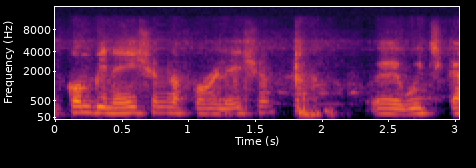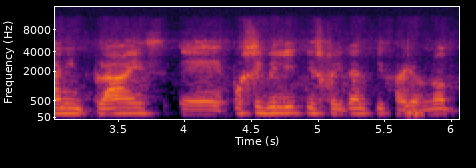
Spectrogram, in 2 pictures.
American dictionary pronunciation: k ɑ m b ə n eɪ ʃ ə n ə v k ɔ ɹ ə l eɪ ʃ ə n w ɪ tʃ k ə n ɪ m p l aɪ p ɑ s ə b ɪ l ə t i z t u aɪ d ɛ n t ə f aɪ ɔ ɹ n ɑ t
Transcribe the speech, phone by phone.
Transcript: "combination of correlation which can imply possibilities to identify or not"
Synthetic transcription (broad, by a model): k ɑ m b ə n eɪ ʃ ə n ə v k ɔ ɹ ə l eɪ ʃ ə n w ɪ tʃ k ə n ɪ m p l aɪ p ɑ s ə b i l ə t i s t u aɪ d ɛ n t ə f aɪ ɔ ɹ n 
